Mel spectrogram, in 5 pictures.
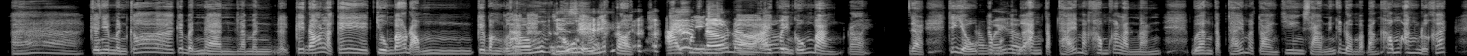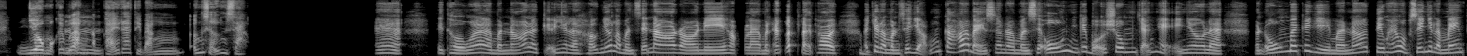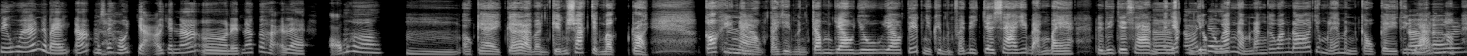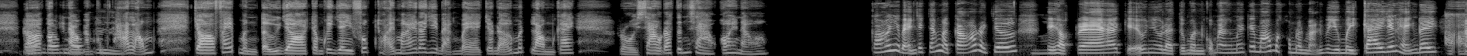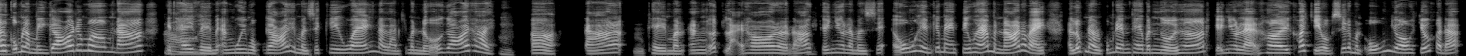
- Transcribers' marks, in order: other background noise; laughing while speaking: "xác"; laugh; tapping
- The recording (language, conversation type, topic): Vietnamese, podcast, Bạn giữ thói quen ăn uống lành mạnh bằng cách nào?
